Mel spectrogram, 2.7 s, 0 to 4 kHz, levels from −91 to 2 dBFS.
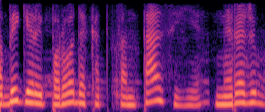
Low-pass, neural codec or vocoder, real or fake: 3.6 kHz; codec, 16 kHz in and 24 kHz out, 1 kbps, XY-Tokenizer; fake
